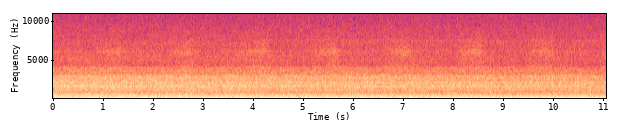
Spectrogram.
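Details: Wurlitzer 528 tube amp (from a Model 1700) gives a steady hiss over low mains hum after warmup, no signal; hiss disappears when the 6J5 oscillator tube is removed, cause unknown.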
